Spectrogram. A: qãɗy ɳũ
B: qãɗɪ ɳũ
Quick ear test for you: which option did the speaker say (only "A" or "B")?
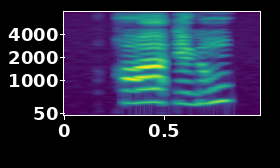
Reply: B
